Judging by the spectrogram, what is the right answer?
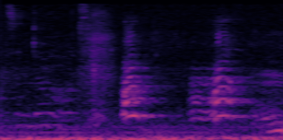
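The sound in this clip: A dog barking in a few short, yipping bursts close together, moderately loud over a low background hum.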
